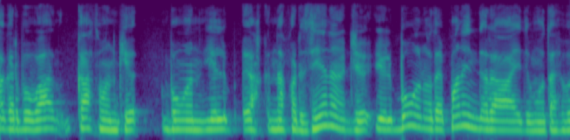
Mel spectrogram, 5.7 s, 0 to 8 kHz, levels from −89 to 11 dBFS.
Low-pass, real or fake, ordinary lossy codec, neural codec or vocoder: 7.2 kHz; real; none; none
